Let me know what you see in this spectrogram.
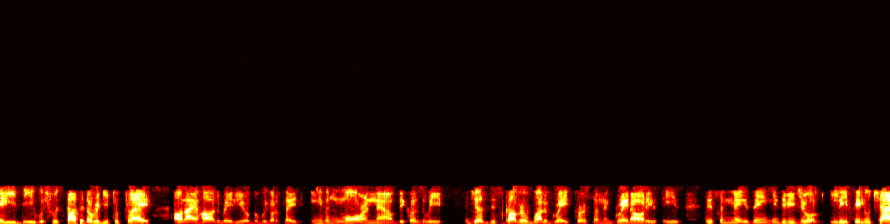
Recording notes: On the phone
